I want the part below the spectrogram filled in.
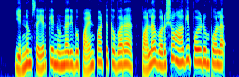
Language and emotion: Tamil, sad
